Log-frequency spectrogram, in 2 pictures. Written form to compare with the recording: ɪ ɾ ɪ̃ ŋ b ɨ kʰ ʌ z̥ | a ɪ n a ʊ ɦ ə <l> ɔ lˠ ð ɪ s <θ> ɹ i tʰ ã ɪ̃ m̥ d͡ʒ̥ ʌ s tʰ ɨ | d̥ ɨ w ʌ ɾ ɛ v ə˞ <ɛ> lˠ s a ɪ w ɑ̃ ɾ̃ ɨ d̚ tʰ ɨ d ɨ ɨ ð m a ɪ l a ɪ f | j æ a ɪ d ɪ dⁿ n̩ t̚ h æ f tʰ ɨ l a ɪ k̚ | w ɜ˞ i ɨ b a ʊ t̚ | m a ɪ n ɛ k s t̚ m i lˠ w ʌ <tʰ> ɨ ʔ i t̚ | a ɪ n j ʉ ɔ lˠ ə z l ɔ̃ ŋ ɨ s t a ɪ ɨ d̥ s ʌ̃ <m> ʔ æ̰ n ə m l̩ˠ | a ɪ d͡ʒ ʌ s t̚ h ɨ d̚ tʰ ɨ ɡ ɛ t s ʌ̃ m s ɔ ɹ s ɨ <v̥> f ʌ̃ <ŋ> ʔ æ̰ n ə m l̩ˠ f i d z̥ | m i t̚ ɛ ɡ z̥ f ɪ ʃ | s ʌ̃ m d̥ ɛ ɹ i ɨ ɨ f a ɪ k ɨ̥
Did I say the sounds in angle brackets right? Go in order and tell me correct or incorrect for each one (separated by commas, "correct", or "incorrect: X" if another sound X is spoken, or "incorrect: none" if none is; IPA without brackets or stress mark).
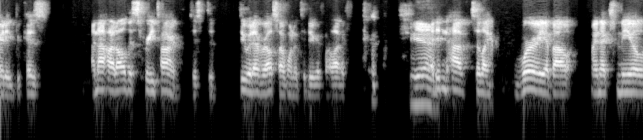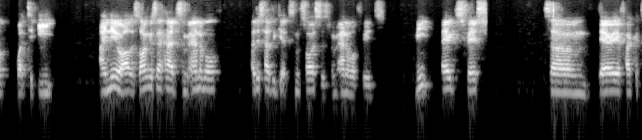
incorrect: ɾ, incorrect: f, correct, correct, correct, incorrect: z̥, incorrect: m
